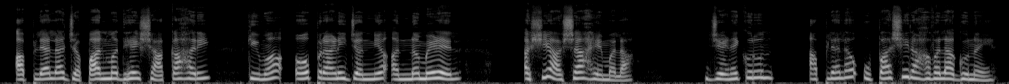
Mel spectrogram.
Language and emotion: Marathi, fearful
